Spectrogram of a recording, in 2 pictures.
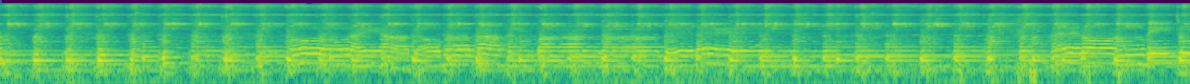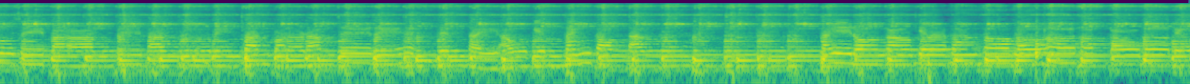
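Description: Then ritual music: a male Then singer chanting a melodic line in Tày while a đàn tính gourd lute is plucked and a cluster of small jingle bells (chùm xóc nhạc) is shaken in a steady quick rhythm. The voice comes in about four seconds in, over the continuous bells and strings.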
